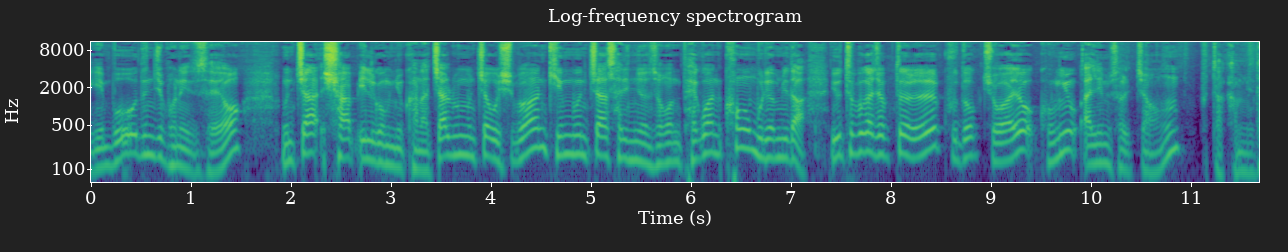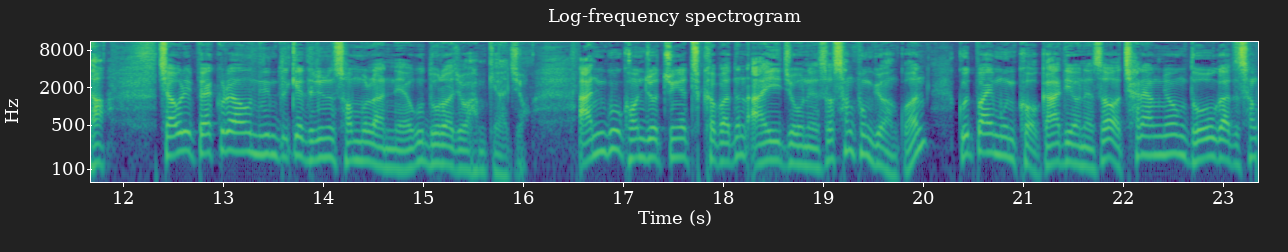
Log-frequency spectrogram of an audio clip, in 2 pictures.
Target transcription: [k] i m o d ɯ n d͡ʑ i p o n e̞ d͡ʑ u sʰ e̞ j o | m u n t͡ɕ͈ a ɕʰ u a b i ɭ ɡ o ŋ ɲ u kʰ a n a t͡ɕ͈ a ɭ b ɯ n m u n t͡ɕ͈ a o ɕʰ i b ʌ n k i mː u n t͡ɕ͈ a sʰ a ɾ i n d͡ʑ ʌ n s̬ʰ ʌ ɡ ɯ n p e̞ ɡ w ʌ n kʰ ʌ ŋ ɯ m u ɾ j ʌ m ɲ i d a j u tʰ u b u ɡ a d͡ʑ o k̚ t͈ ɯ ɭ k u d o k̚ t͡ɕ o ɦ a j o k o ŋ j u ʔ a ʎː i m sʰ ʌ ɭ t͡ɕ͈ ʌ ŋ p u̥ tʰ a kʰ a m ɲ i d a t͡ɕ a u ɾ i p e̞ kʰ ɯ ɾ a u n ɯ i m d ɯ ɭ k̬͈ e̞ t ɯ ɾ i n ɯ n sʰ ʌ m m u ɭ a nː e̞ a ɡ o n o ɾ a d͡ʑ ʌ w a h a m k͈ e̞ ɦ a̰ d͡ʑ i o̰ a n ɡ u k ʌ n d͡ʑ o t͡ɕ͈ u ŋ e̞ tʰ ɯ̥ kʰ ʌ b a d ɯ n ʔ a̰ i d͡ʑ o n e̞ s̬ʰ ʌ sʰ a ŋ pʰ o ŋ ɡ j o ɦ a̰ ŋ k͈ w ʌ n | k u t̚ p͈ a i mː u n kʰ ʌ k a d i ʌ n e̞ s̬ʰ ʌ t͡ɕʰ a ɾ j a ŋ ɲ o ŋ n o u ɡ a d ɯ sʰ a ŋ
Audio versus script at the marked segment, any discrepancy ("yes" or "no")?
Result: yes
